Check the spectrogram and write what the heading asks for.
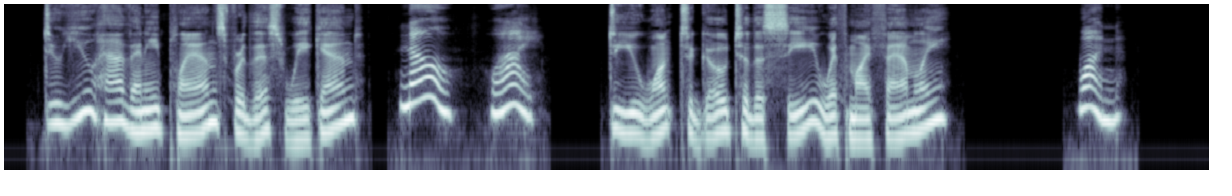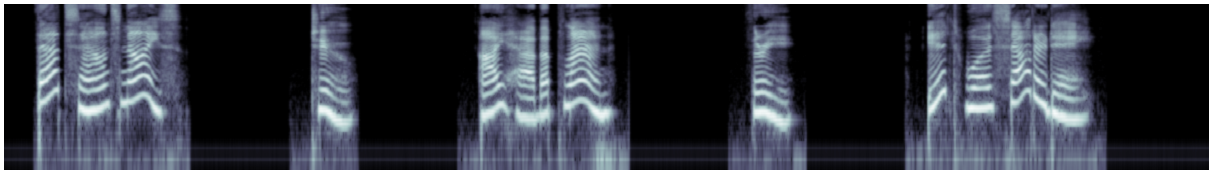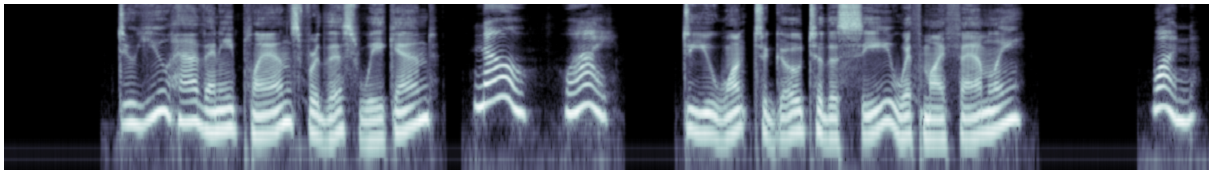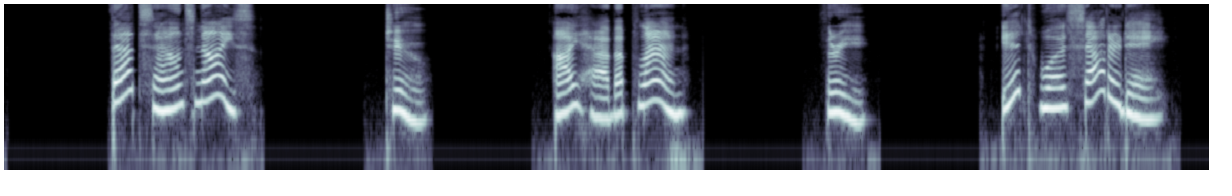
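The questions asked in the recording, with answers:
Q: Do you want to go to the sea with my family?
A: 1: That sounds nice.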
